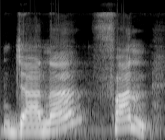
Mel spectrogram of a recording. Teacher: এখানে নুনের মধ্যে কোন টান হবে না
